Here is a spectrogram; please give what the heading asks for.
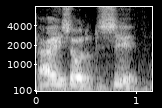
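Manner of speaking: low, settled refusal; I ain't showing up to shit, said low and final; firm refusal. Real, not acted. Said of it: "repeats same words".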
